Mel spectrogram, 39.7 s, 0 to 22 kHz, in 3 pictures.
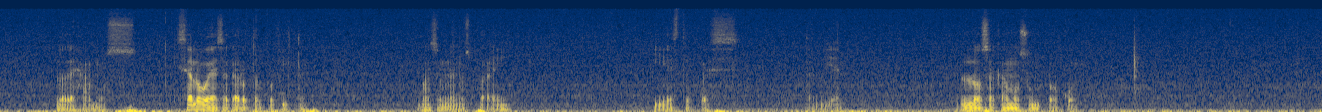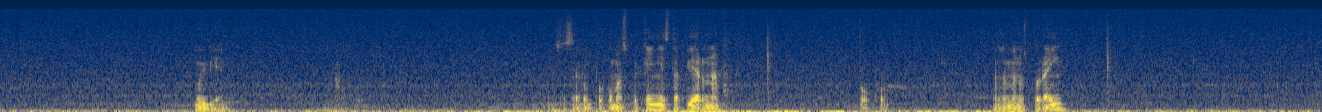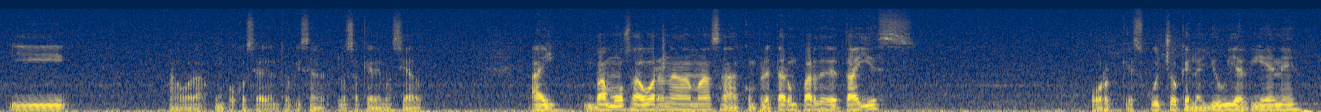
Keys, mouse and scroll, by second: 1.2-3.7 drag, 6.0 click, 7.0-9.7 drag, 11.1 click, 11.6-12.0 ctrl+scroll down 2, 12.6 ctrl+scroll down 2, 13.7-14.8 drag, 15.9 click, 16.6 click, 17.7-19.5 drag, 21.3-22.7 ctrl+drag, 25.1-25.4 ctrl+scroll up 2, 27.4-29.8 drag, 31.2 scroll down 2, 32.3 click, 33.6-34.1 ctrl+scroll up 2, 34.4 ctrl+scroll down 2, 35.7 click.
